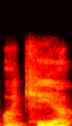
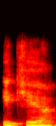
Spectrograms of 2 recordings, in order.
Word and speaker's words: IKEA: with people like um ikea or ikea i think is how the swedes pronounce it and maybe actually ben can probably advise me on that swedish ikea okay thank you ben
